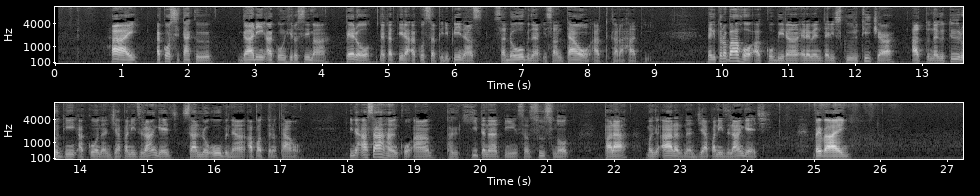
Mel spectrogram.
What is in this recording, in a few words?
tagalog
